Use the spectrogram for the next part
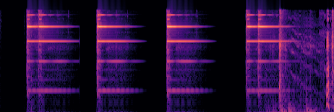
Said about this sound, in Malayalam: എപ്പോ വന്നാലും ഫൈസൽ ആ മണി അടിക്കൂ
